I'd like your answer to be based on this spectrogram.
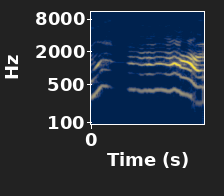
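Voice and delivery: high squealed wail mimicking his outburst; short mock yell, hammed up; mock tantrum cry. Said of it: "And he's like".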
